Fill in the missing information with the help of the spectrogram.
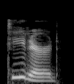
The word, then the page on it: teetered: British English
